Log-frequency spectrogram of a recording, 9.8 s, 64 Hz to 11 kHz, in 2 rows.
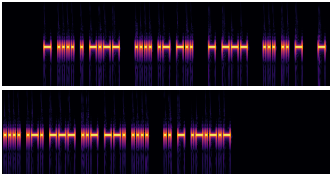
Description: Morse code, heard as a keyed tone, about 36 wpm, 700 Hz. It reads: THEY HAD TO SIT THROUGH IT.
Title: Sentences from Top 1000 Words - Review Part 1 - 35wpm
